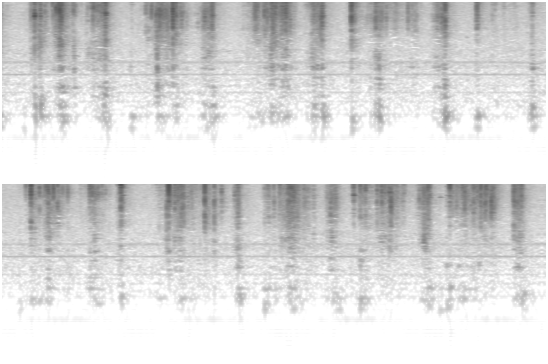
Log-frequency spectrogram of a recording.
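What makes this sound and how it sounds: A white plastic fork scratches through red bead-filled floam slime, then the slime is folded. It makes a dense run of quick, bright crunching crackles and clicks, with a faint steady hum underneath.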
